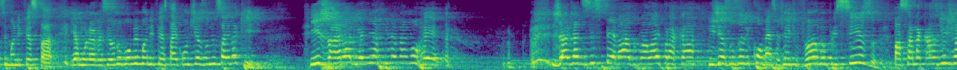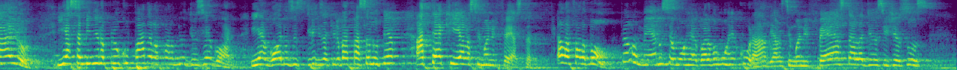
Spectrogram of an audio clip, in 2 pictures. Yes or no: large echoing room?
yes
